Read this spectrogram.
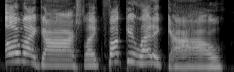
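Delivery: high, drawn-out mock exasperation; imitated audience girl. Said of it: "You hear the girl? She goes".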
